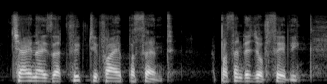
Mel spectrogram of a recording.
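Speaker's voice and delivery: ordinary talk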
